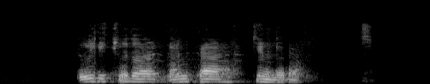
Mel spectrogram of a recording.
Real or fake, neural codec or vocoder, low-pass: fake; codec, 44.1 kHz, 1.7 kbps, Pupu-Codec; 7.2 kHz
